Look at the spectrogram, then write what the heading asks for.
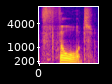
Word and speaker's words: thought: was giving earlier uh thought du in Dutch in English it's spelled with a GH but you don't pronounce the GH at all that's just gone silent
